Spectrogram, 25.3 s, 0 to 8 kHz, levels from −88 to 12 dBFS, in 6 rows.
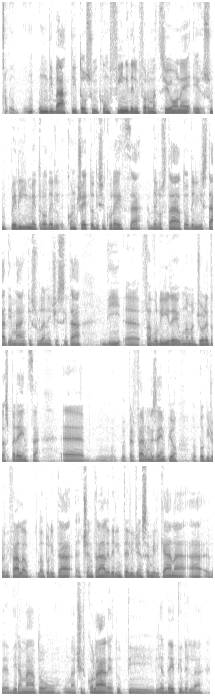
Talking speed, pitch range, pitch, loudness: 115 wpm, 80-100 Hz, 90 Hz, -38 LUFS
